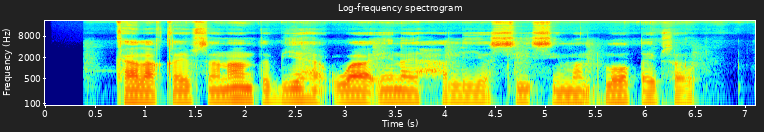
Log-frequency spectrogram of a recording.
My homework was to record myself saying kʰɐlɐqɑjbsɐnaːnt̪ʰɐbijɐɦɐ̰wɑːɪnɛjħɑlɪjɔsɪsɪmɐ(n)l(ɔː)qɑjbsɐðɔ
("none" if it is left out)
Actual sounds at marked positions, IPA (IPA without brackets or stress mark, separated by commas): n, ɔː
